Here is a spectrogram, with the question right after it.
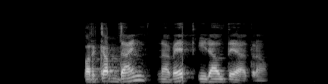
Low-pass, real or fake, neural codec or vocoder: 7.2 kHz; real; none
